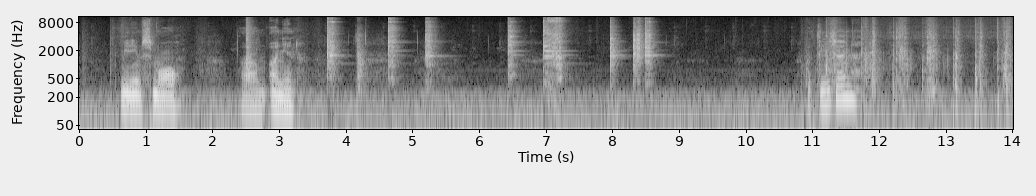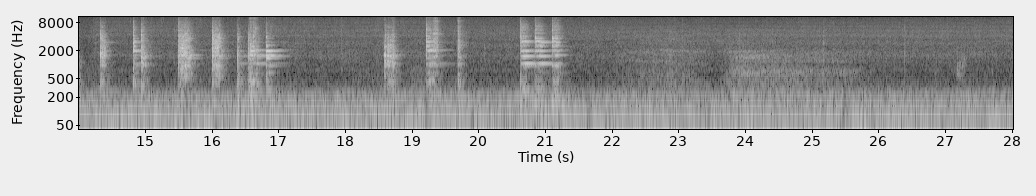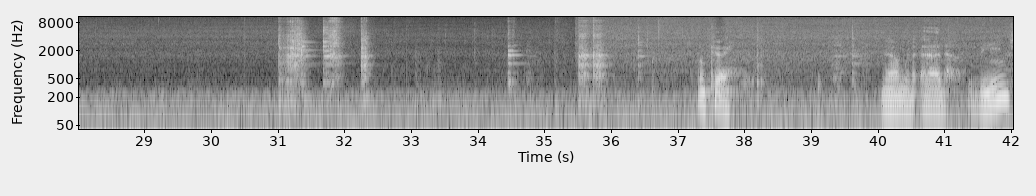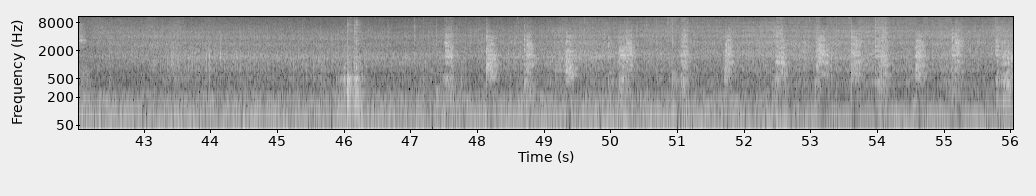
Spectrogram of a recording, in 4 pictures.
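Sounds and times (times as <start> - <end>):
garlic and onion sizzling in butter: 10.8 - 24.1, 24.8 - 56.0
metal spoon scraping a pan: 11.2 - 17.1, 18.6 - 19.8, 31.0 - 32.5, 39.2 - 40.0, 47.4 - 56.0.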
